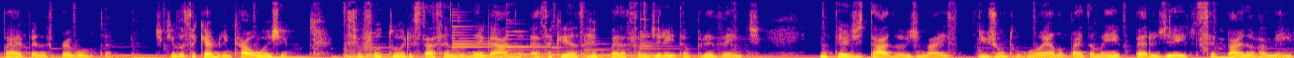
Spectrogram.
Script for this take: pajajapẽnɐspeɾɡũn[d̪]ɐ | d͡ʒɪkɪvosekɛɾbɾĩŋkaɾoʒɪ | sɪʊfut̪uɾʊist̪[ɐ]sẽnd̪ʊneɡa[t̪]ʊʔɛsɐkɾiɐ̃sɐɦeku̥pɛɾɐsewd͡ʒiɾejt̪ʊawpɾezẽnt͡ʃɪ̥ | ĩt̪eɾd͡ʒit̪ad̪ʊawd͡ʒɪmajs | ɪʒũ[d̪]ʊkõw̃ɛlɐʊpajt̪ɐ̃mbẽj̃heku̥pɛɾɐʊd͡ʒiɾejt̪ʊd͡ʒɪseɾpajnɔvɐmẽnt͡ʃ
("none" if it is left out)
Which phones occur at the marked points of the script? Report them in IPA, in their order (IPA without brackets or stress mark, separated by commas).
t̪, a, d̪, t̪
